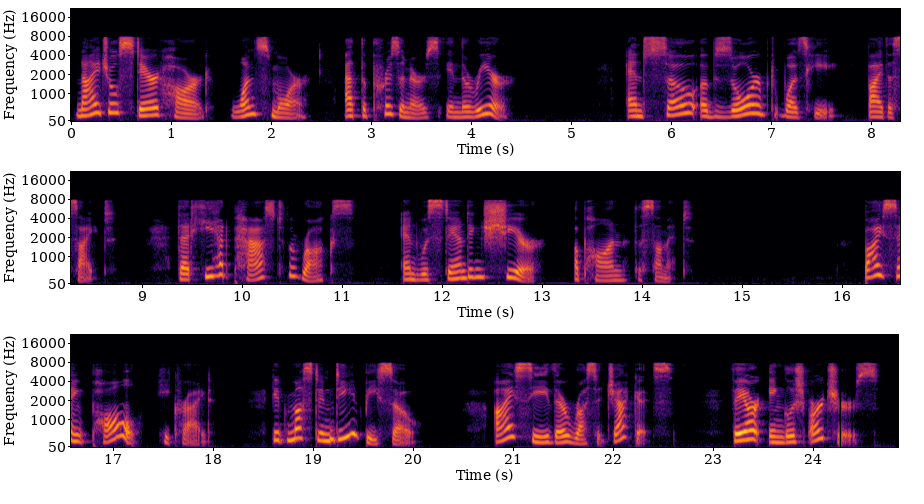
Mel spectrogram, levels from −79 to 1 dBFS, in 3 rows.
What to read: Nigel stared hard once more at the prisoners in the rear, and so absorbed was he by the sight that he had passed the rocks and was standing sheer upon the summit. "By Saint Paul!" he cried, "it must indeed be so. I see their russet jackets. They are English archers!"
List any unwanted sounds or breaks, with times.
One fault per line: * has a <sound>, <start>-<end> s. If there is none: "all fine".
* has a dropout, 24.3-24.3 s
